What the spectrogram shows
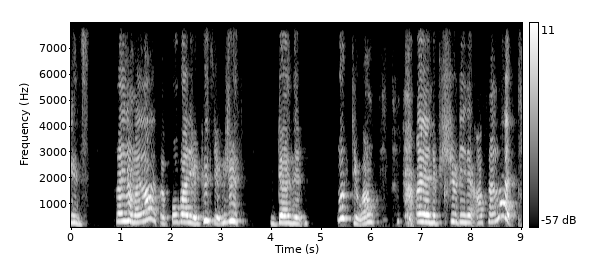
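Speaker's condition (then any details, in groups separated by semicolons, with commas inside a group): Spastic cerebral palsy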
